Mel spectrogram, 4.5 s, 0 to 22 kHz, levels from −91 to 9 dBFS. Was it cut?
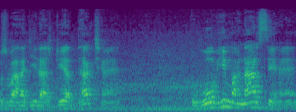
no; 0 cuts

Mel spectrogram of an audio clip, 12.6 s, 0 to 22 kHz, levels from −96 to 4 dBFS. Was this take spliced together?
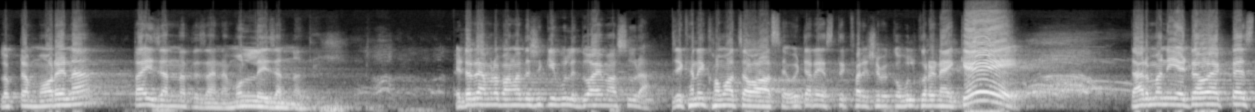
yes; 2 cuts; at 4.4 s, 6.7 s

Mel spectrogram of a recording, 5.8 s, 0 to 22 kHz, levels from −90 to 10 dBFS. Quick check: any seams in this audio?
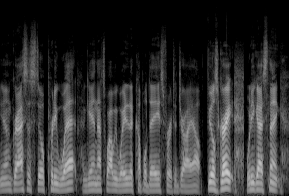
yes; 3 cuts; at 1.7 s, 4.1 s, 4.8 s

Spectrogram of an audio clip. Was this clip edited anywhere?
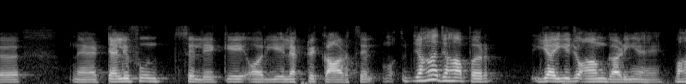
no; 0 cuts

